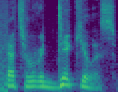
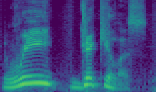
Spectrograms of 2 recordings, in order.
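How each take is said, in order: First: Said in the usual way. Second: "Ridiculous" said slowly, first syllable stretched; slow, emphatic "Ridiculous"; drawn-out emphasis. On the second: Real, not acted. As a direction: pull "Ridiculous" apart, leaning long on "Ri". Repeats word stretched for emphasis.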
